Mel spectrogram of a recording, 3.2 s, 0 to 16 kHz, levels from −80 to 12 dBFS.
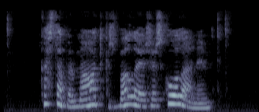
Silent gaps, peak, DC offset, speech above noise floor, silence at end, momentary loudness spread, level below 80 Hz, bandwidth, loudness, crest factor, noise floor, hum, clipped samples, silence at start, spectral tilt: none; -12 dBFS; under 0.1%; 23 dB; 0.4 s; 13 LU; -64 dBFS; 11.5 kHz; -27 LUFS; 18 dB; -50 dBFS; none; under 0.1%; 0.1 s; -4 dB/octave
